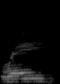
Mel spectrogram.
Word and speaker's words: Rey: There's also a visual spatial ability test and I'm going to have you explain or pronounce that for us. the REY test. Ray, the Ray Ostrich complex figure test.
